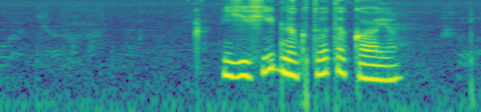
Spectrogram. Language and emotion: Russian, neutral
